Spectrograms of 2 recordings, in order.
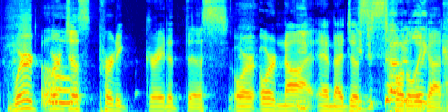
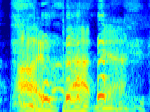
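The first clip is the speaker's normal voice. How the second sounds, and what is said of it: Muffled gravelly Christian Bale Batman impression. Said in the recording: “Cookie Monster with a mouthful of vanilla wafers trying to do a Christian Bale impression”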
